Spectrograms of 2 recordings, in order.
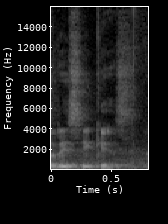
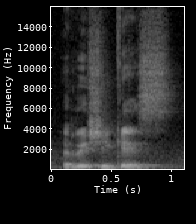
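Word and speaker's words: Hrishikesh: ऋषिकेश। ऋषिकेश का स्पेलिंग आप लोग देख लीजिए, ध्यान में रखिए, एच से स्टार्ट होता है, HRI, और एच साइलेंट है।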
